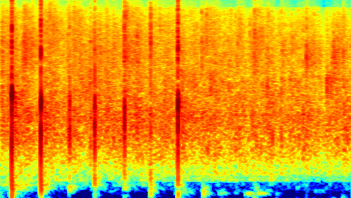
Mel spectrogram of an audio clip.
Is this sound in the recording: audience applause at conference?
yes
